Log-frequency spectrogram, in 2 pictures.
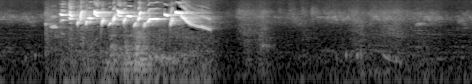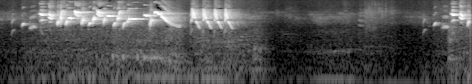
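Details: Wild Algerian goldfinch, locally called parva, from Bouthelja in El Tarf. Dense liquid twittering phrases of rapid tinkling and buzzy notes, each lasting about two seconds, separated by a few seconds of silence.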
